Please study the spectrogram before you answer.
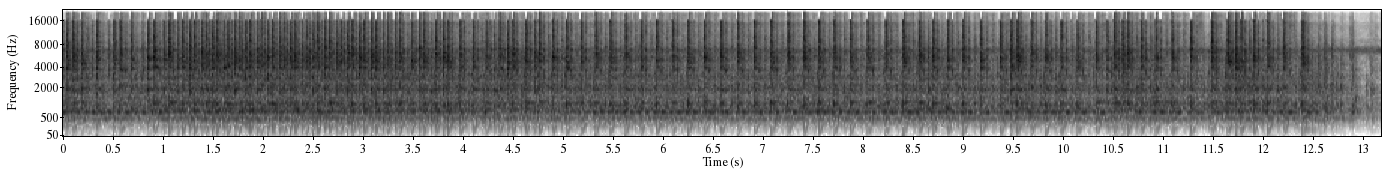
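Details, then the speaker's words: Exmark Lazer Z 72-inch commercial mower with a no-start, fuel refilling the carburetor: rapid, steady starter cranking with fast ticking rhythm, then winds down without catching yet; normal cranking. "like i said it's going to take a minute for it to get gas in there"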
